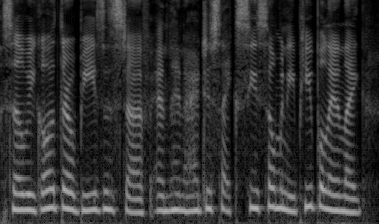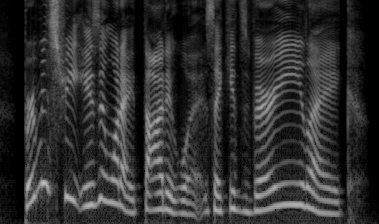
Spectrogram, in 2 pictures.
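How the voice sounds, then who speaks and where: A woman with a Spanish accent speaks at a fairly high pitch and a moderate pace with lively intonation, in a very clean recording with a silent background. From California Central Valley (Los Banos). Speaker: podcast host. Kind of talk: casual interview.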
